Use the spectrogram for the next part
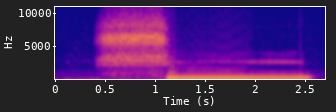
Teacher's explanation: شین جب پڑھا جاتا ہے تو زبان کا جو بیچ ہے اوپر والے تالوں میں وہ چپک جاتا ہے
